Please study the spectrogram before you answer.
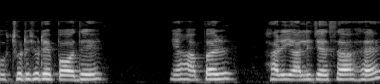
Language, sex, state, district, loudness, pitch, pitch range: Hindi, female, Uttar Pradesh, Jalaun, -15 LUFS, 230 Hz, 225-245 Hz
